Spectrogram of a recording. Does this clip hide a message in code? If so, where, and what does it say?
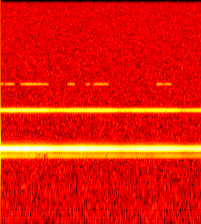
No.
